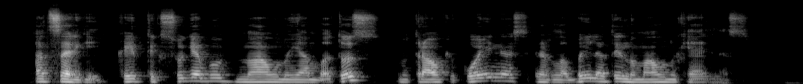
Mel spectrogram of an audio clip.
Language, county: Lithuanian, Panevėžys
